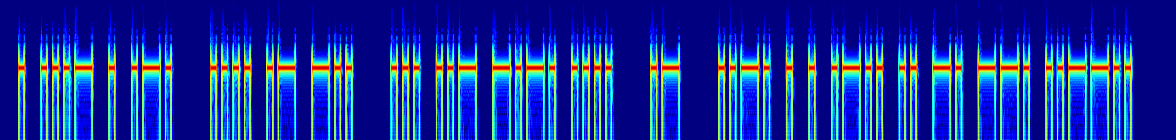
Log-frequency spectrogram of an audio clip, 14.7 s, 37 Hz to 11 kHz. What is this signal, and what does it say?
Morse code, heard as a keyed tone, about 17 wpm, 700 Hz. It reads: EVER HAD SUCH A FEELING?
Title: Sentences from Top 1200 Words 17wpm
